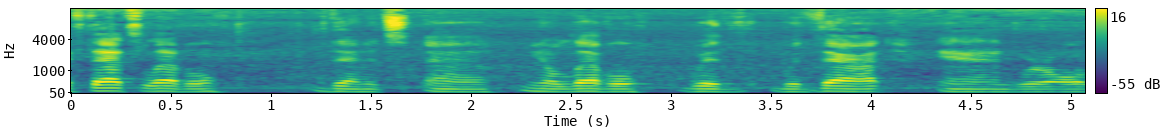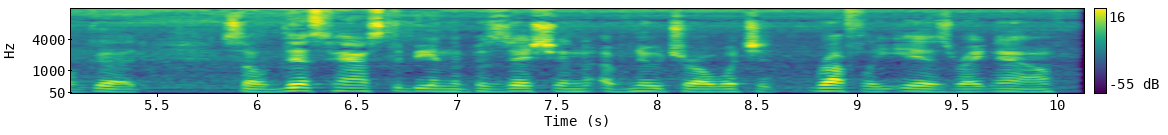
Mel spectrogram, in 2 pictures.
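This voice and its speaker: The speech moves at a moderate pace. Noticeable noise sits in the background. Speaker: amateur aircraft builder. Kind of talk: casual build log narration. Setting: workshop with metal roof. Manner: hesitant, many fillers; talking loud.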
